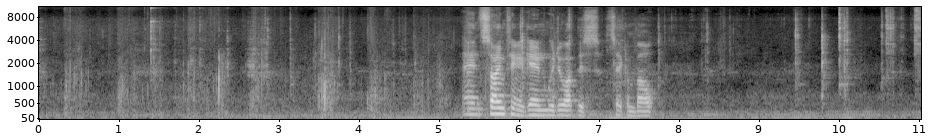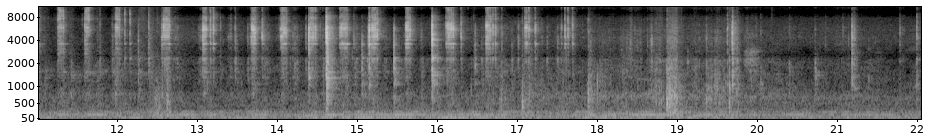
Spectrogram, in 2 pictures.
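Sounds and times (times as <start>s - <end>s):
ratchet wrench clicking: 9.4s - 17.8s.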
